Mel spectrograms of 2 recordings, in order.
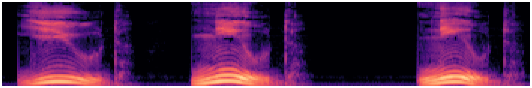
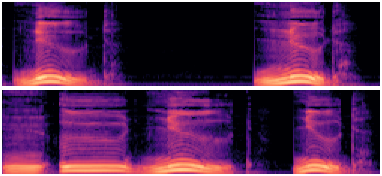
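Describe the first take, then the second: First: Nude as "nyood", y glide; slow British "nude" with a yoo sound; British pronunciation. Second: Nude as "nood", no glide; slow American "nude" with plain oo; American pronunciation. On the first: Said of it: "英式发音". (英式发音，nude带一音) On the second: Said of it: "美式发音". (美式发音，nude不带一音) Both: Shown as a demonstration.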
